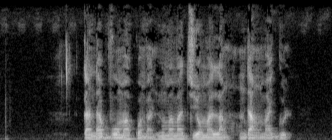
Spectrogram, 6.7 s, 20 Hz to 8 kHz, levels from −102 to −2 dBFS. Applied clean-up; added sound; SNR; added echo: none; none; none; none.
